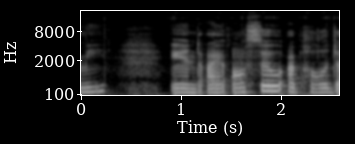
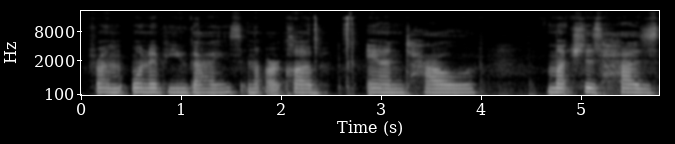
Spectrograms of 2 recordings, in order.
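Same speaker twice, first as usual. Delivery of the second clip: ordinary talk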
